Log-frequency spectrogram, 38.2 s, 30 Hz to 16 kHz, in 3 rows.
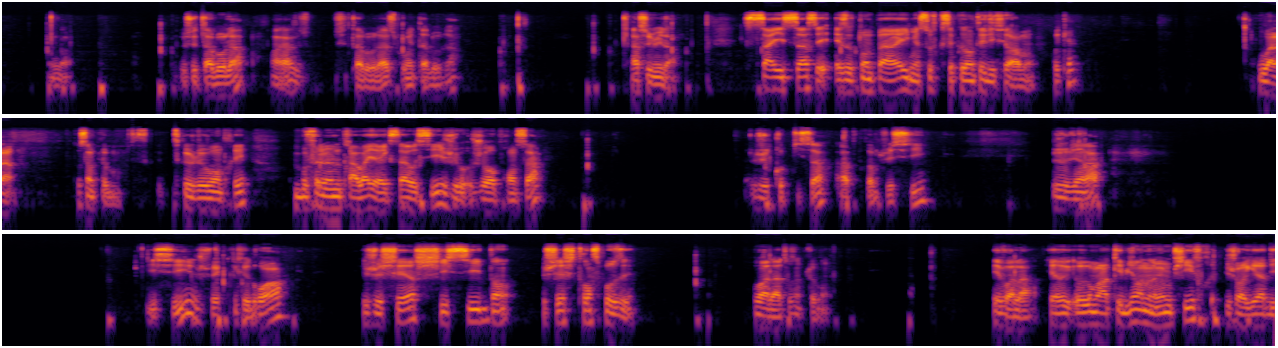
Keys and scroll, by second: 20.9 ctrl+c, 24.6 Down.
